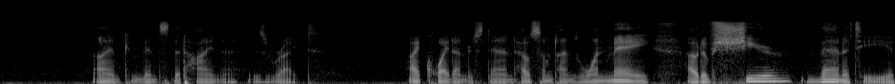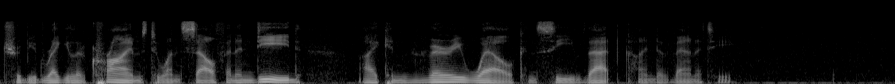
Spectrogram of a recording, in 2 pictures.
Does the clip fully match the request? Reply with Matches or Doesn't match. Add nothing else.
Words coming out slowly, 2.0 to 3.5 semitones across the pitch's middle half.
Matches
